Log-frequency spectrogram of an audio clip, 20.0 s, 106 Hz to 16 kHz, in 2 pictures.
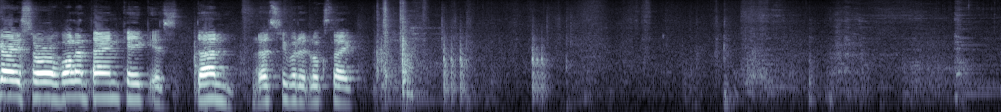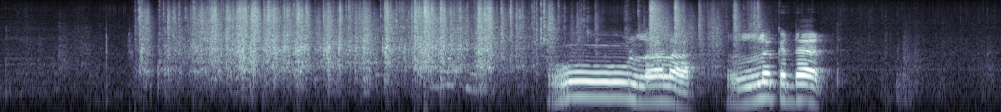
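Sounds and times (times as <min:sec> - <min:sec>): aluminium foil crinkling: 0:11.2 - 0:19.4.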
